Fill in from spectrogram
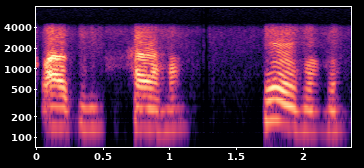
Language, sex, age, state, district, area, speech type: Bengali, male, 45-60, West Bengal, Nadia, rural, conversation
